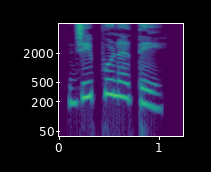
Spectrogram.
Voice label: "ಜಿಪುಣತೆ", Kannada

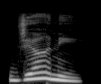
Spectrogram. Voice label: "ಜಯನ", Kannada

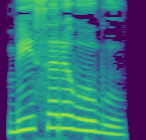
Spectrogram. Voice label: "ಬೀಸರವೋಗು", Kannada

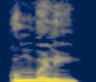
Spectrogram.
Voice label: "ಕುಂಬಳಿ", Kannada

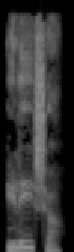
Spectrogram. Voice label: "ಇಳೇಶ", kannada

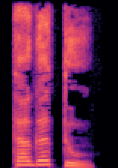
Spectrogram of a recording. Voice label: "ದಗದ", Kannada

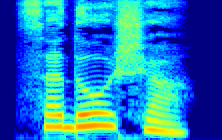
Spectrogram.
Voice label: "ಸದಸ್ಸು", Kannada

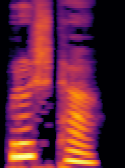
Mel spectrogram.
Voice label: "ಪ್ರಷ್ಠ", Kannada

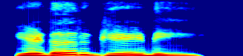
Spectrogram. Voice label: "ಎಡರ್ಗೇಡಿ", Kannada

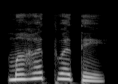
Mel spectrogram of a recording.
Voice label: "ಮಹತ್ವತೆ", kannada

